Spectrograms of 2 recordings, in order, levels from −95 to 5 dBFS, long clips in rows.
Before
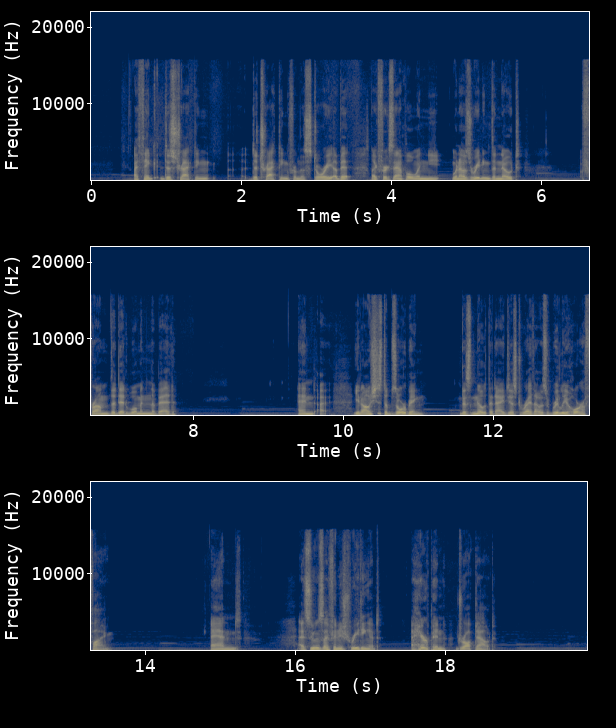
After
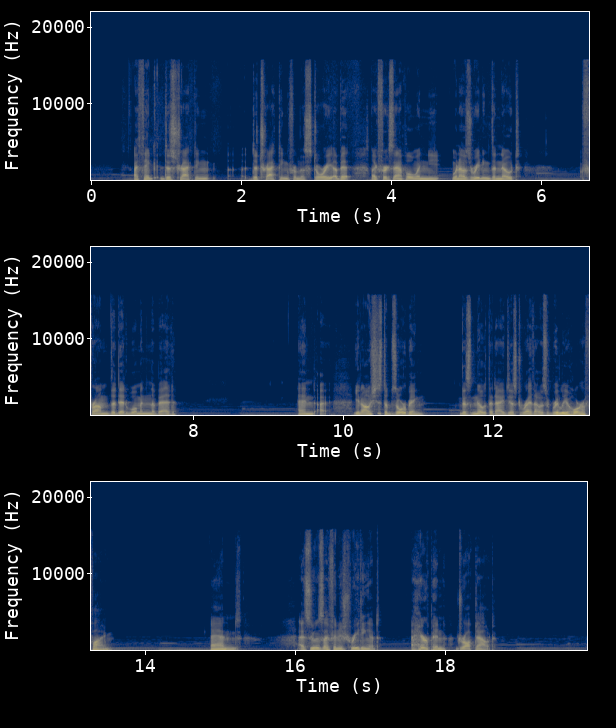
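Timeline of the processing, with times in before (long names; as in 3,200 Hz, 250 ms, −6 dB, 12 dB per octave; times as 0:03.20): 0:12.85–0:15.09: spectral tilt −2.5 dB per octave
whole clip: high shelf with overshoot 1,900 Hz −7 dB, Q 3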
